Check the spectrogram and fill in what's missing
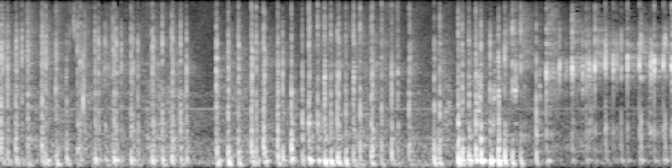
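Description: A medium plastic Balea cosmetic bottle with a red cap and printed label, hollow and likely filled, is held in the hand and tapped rapidly with fingernails. The result is a dense run of short, dry, bright clicking taps with a slight low knock beneath, broken by brief pauses around the two-second and four-second marks.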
